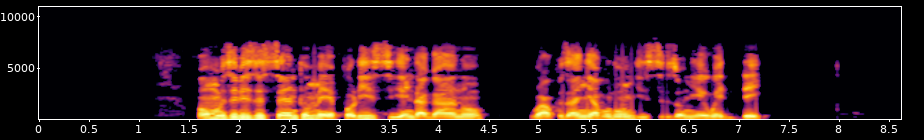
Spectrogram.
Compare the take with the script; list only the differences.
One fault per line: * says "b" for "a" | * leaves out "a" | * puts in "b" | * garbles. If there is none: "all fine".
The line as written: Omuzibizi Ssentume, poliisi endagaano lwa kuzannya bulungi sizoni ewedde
all fine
